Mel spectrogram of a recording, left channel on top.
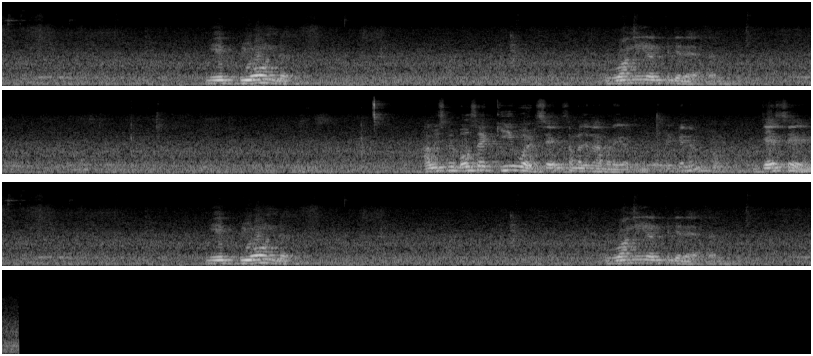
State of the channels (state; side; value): drops out; right; at 8.3 s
